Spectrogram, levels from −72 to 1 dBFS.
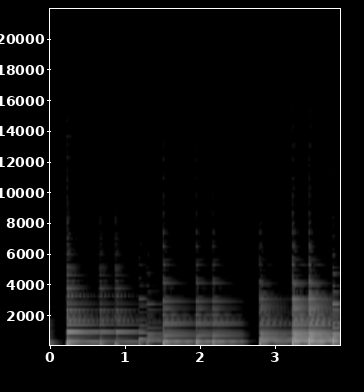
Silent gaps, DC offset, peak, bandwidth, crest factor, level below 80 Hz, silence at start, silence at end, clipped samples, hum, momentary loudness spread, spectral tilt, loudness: none; under 0.1%; -14 dBFS; 16.5 kHz; 22 dB; -56 dBFS; 0 s; 0 s; under 0.1%; none; 12 LU; -5.5 dB/octave; -37 LUFS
